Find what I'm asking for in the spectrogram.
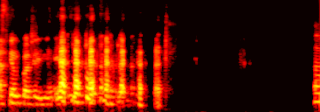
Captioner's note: laughter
